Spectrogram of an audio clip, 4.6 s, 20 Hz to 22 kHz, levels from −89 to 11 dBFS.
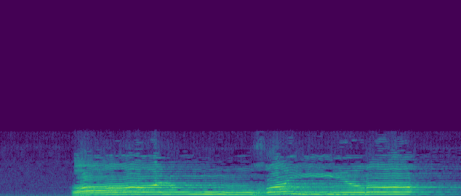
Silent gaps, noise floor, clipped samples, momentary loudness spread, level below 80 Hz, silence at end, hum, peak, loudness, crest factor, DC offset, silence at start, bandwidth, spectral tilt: none; -54 dBFS; under 0.1%; 7 LU; -66 dBFS; 0.05 s; none; -2 dBFS; -14 LUFS; 14 dB; under 0.1%; 0.75 s; 6.8 kHz; -3.5 dB/octave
